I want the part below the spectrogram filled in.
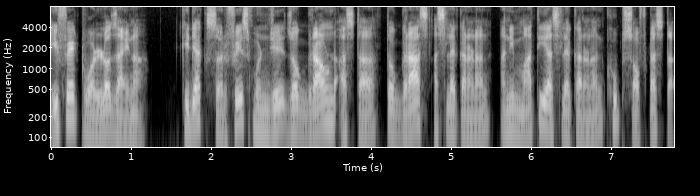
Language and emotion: Goan Konkani, neutral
